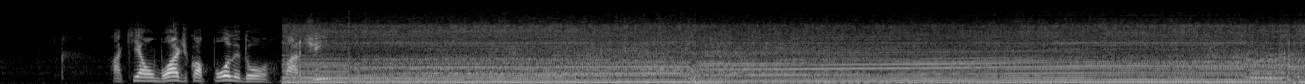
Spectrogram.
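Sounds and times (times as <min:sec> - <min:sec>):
motorcycle engine at high revs: 0:02.8 - 0:13.0.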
